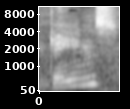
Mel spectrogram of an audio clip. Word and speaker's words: GAEMS: just want to use this this is the games and it's spelled g a e m s Mi or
